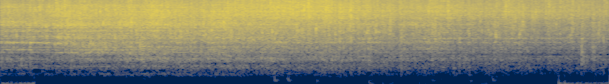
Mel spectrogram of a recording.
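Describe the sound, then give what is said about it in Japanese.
Meat lightly dusted with flour sizzles as it fries in a pan, a soft, steady hiss with faint crackles and no talk. “だからこうやってお肉にうっすら粉がついている状態でフライパンに入れます。”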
